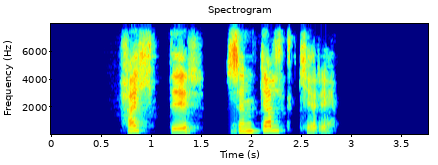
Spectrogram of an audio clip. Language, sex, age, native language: Icelandic, female, 20-29, Icelandic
